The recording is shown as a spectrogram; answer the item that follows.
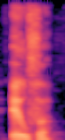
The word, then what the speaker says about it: Ylfa: Is it Ylfa? Yeah. Is that how you say it? Yeah, no, it's Ylfa? Ylfa.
